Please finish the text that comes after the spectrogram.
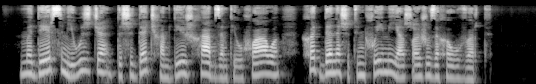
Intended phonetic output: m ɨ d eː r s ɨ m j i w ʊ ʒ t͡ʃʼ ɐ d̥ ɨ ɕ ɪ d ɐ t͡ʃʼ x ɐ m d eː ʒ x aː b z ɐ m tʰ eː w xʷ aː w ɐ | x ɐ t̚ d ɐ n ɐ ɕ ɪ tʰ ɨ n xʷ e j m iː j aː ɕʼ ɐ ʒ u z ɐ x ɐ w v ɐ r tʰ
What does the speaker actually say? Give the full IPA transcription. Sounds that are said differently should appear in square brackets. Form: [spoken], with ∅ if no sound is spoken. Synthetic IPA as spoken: m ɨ d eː r s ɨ m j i w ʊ [z] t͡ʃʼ ɐ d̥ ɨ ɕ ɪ d ɐ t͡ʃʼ x ɐ m d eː ʒ x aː b z ɐ m tʰ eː w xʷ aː w ɐ | x ɐ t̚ d ɐ n ɐ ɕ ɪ tʰ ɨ n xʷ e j m iː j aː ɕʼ ɐ ʒ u z ɐ x ɐ w v ɐ r tʰ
